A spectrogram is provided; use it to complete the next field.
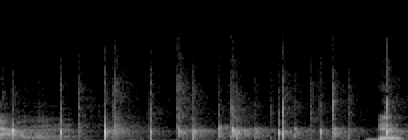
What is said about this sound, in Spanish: Bien, aplausos.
